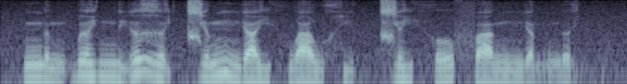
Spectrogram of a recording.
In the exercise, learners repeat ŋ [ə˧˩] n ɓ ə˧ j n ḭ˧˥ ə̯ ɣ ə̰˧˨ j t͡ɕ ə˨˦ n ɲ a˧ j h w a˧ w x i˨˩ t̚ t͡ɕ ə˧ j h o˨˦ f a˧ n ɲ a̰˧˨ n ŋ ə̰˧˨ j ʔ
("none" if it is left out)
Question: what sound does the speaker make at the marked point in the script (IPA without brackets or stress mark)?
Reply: ə˧˩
